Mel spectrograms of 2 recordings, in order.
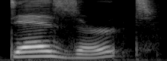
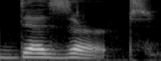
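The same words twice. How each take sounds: First: "desert" as DEZ-ert, loud opening syllable; desert, first-syllable stress. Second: "dessert" as duh-ZERT, weight on the end; dessert, end stress. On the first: Teacher contrasting two confusing words, "desert" stressed on DEZ. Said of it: "So this word is". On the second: Teacher contrasting two confusing words, "dessert" stressed on ZERT. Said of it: "and this word is". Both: Shown as a demonstration.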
